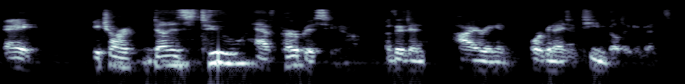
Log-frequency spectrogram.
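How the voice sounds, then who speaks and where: A man's voice: mid-range voice, animated, moderate pace, a bit bright, far from the mic, muffled recording, lightly acted. A man voicing a caring, goofy older brother in an audio roleplay, playful and chatty, laughing often.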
